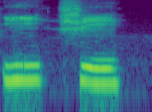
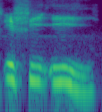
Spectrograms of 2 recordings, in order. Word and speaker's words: Ishii: Ishii. You have to do two E's at the end. It's like each she is one syllable.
